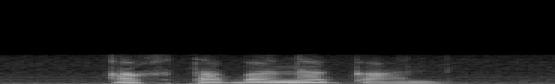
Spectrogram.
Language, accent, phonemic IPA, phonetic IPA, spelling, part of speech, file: Armenian, Eastern Armenian, /ɑχtɑbɑnɑˈkɑn/, [ɑχtɑbɑnɑkɑ́n], ախտաբանական, adjective, Hy-ախտաբանական.ogg
- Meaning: pathological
